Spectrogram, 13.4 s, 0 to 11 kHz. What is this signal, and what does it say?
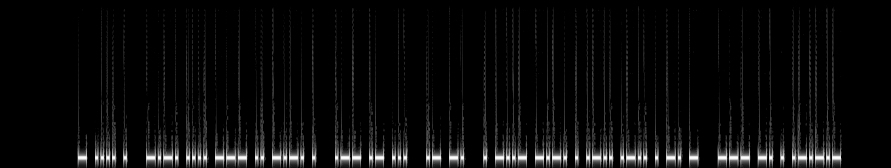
Morse code, heard as a keyed tone, about 28 wpm, 700 Hz. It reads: THE CHOICE WAS AN EXCELLENT ONE.
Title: Sentences from Top 1000 Words - Review Part 6 - 28wpm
